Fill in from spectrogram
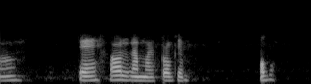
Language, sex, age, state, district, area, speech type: Assamese, female, 60+, Assam, Goalpara, urban, conversation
